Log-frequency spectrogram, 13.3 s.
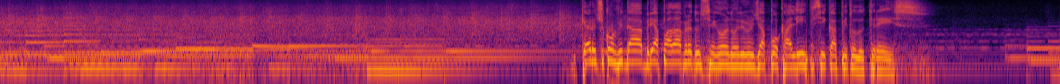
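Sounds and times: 
crowd clapping: 0.0 - 9.0
sustained keyboard chords: 0.0 - 13.2
speech: 7.3 - 11.6.

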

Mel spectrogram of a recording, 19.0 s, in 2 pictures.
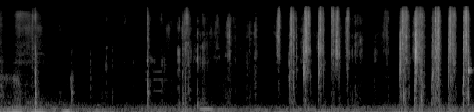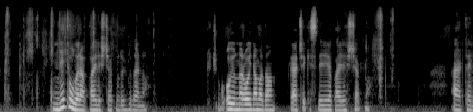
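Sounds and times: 
low steady hum: 0.0 - 18.9
tarot cards being shuffled and handled: 1.8 - 7.3, 8.0 - 10.9, 16.8 - 17.4
speech: 10.6 - 12.5, 14.0 - 17.1, 18.5 - 18.9.

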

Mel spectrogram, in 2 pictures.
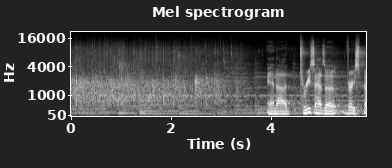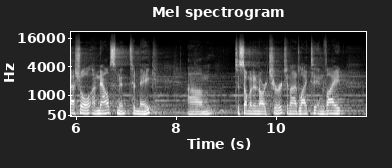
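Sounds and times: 
church audience applause welcoming a woman to the stage: 0.0 - 3.6
speech: 3.9 - 11.4.

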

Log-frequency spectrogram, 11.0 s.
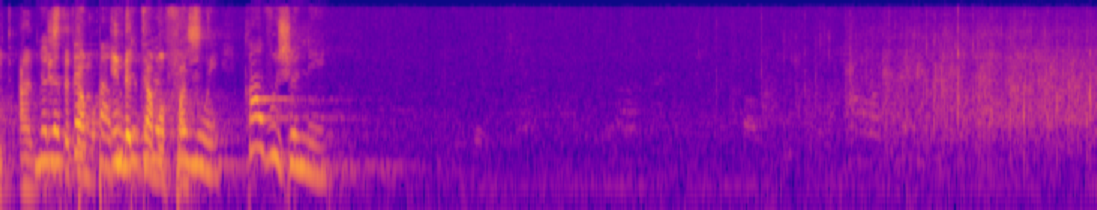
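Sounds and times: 
speech: 0.0 - 3.4
audience clapping hands: 7.1 - 10.9.

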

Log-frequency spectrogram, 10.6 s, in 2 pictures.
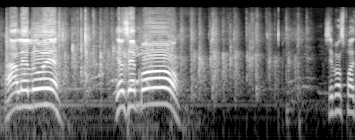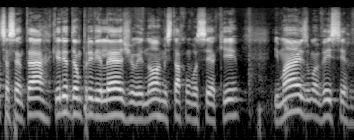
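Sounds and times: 
round of applause: 0.0 - 4.6
speech: 0.1 - 1.1, 1.7 - 2.8, 4.9 - 10.6.

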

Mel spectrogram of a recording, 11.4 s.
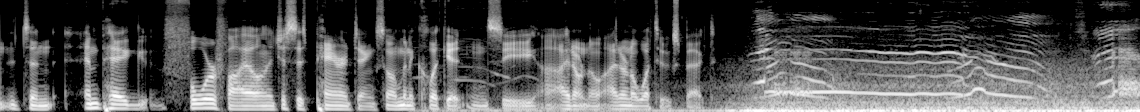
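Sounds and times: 
speech: 0.1 - 8.1
children crying in a car: 4.0 - 6.7, 7.5 - 11.3
children screaming in a car: 4.0 - 11.3.

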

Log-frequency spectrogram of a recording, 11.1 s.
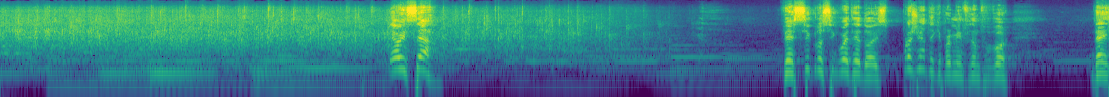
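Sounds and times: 
audience applause: 0.0 - 6.9
speech: 3.9 - 4.4, 7.8 - 11.0.

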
